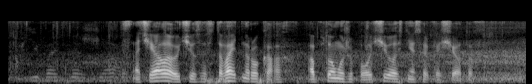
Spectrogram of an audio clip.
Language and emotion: Russian, neutral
